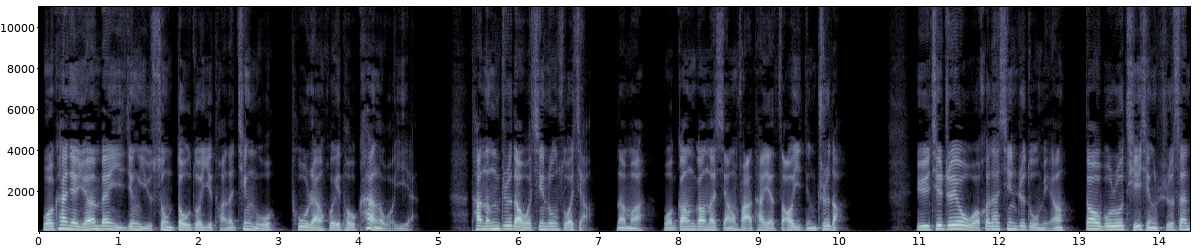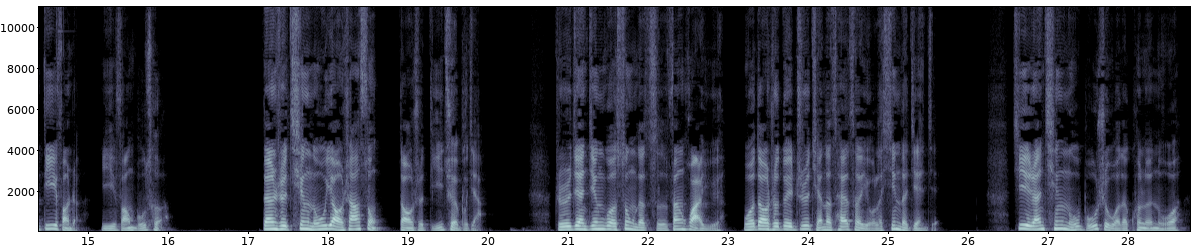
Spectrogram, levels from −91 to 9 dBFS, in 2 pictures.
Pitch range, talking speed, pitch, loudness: 105-155 Hz, 255 characters per minute, 135 Hz, -21 LUFS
